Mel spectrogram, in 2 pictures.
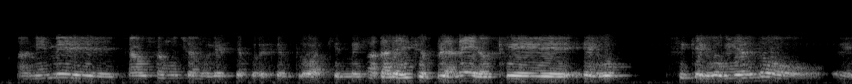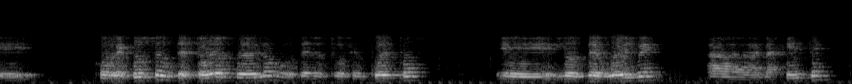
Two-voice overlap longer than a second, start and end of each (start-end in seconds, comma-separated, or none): none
